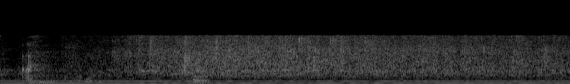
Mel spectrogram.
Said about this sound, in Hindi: अभी क्यों ताली बजाया, पता है क्यों ताली बजाया? पीछे वाले बोल रहे हैं, इसीलिए ताली बजा रहे हैं,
